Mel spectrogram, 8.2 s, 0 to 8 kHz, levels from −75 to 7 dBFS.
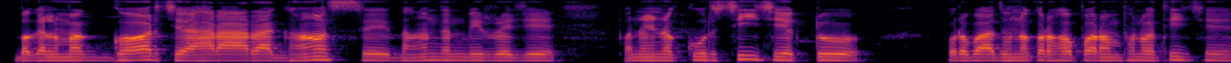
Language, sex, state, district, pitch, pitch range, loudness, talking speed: Maithili, male, Bihar, Bhagalpur, 145 Hz, 145-150 Hz, -23 LUFS, 145 wpm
